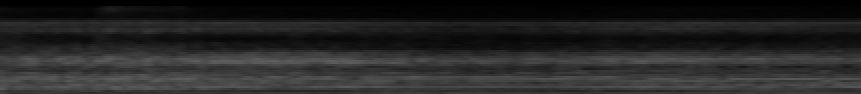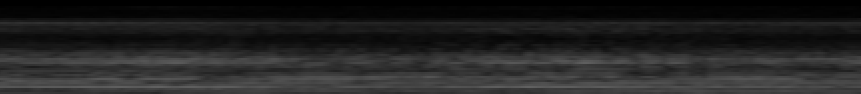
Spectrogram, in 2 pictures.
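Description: Hasbro Force FX Darth Maul lightsaber playing its steady, low idle hum from its built-in speaker with the blade lit.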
